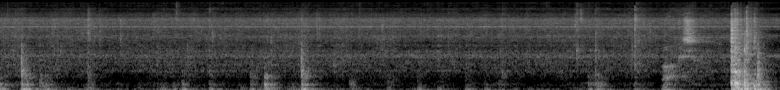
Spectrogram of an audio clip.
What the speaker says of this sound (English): Whoa, we're boiling.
